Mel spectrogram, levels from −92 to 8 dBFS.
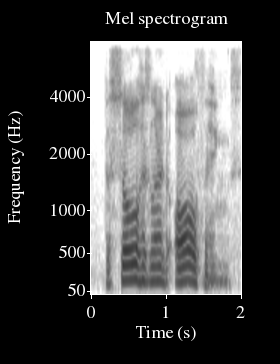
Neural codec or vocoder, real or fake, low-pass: vocoder, 22.05 kHz, 80 mel bands, HiFi-GAN; fake; 7.2 kHz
